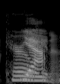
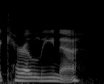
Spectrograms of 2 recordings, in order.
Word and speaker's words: Carolina: Not like the state. Carolina. – Yeah, that's the way her mom pronounced it anyway, Carolina. – Yeah. – Which is not the way I have been saying her name for 20 years.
